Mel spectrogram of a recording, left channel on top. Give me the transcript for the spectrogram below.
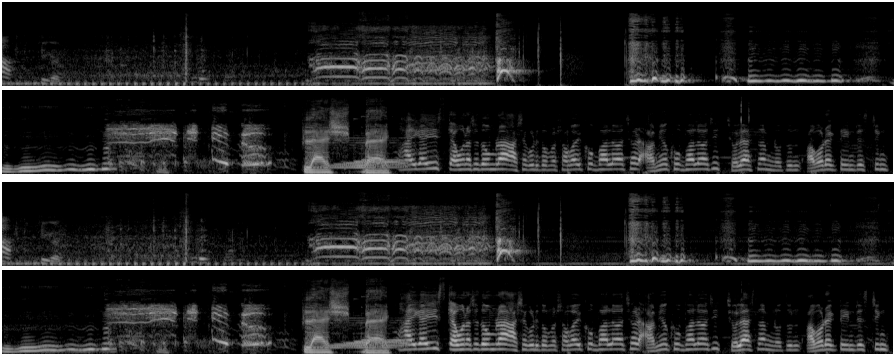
ঠিক আছে। ফ্ল্যাশব্যাক। হাই গাইস, কেমন আছো তোমরা? আশা করি তোমরা সবাই খুব ভালো আছো আর আমিও খুব ভালো আছি। চলে আসলাম নতুন আবার একটা ইন্টারেস্টিং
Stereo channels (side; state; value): both; normal; correlation 0.65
